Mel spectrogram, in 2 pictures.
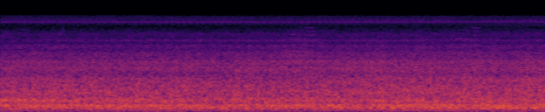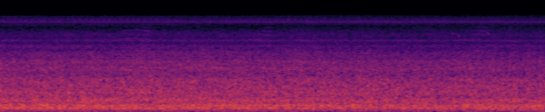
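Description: A freight train rumbles steadily in the distance.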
